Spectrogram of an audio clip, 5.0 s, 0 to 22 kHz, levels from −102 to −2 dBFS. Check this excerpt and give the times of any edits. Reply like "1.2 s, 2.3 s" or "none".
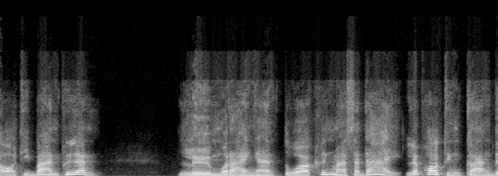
4.0 s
